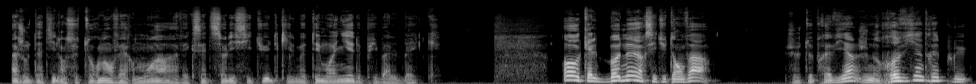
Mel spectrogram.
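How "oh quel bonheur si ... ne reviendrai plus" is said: mocking retort. A narrator's reading. Actress taunts her lover.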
